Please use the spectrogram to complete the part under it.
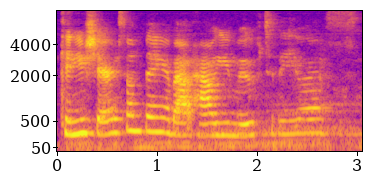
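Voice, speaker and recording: A woman interviewer asking plain questions in a soft-spoken way. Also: sits high, fairly even intonation, moderate pace, lo-fi sound, noisy background. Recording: roomy echo.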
